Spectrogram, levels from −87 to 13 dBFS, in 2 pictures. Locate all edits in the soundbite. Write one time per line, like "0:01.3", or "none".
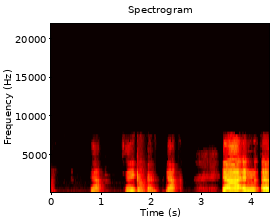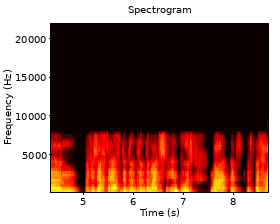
0:05.7
0:06.1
